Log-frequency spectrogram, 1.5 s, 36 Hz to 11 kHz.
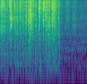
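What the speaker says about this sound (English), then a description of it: "So we're going to pull 5 oracle cards." Oracle cards are shuffled by hand in quick riffling bursts of crisp papery flutters for about a second, then go quiet, close and with no talking.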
